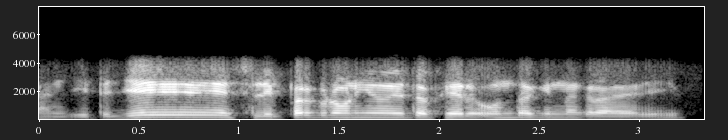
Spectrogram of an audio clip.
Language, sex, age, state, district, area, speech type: Punjabi, male, 18-30, Punjab, Fazilka, rural, conversation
